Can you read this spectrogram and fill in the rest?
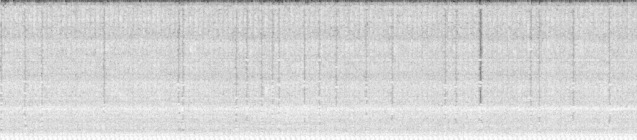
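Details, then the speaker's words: Rebuilt Yamaha Warrior ATV single-cylinder, cleaned carburetor, idle screw two turns in, first start, not yet broken in: steady thumping idle, even firing with no ticking or knocking; normal idle. "holy crap guys she's running it sounds pretty good oh i gotta mess with that idol a little bit more but man guys this sounds really good"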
